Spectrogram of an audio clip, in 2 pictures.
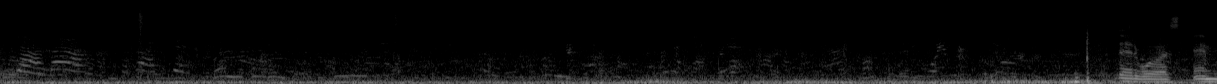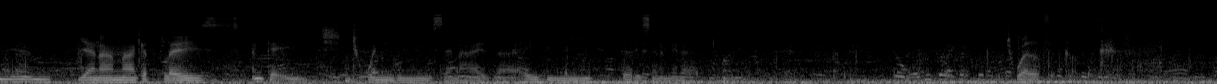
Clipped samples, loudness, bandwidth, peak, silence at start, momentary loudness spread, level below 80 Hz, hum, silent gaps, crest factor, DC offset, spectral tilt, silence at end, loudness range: under 0.1%; -42 LUFS; 16 kHz; -22 dBFS; 0 s; 11 LU; -48 dBFS; none; none; 18 dB; under 0.1%; -7.5 dB/octave; 0 s; 10 LU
